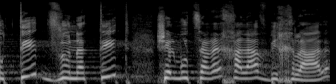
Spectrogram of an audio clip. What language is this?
Hebrew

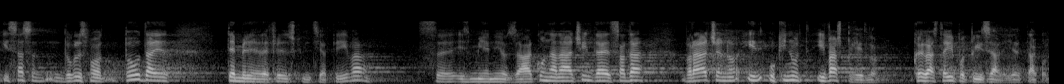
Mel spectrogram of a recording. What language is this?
Croatian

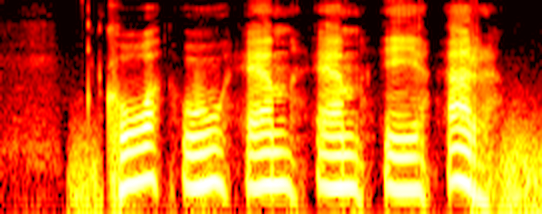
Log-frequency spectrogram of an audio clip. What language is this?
Swedish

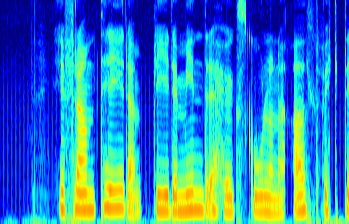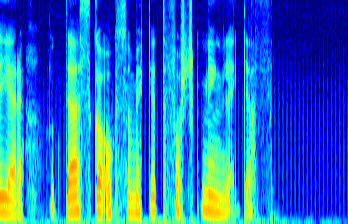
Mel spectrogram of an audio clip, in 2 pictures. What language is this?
Swedish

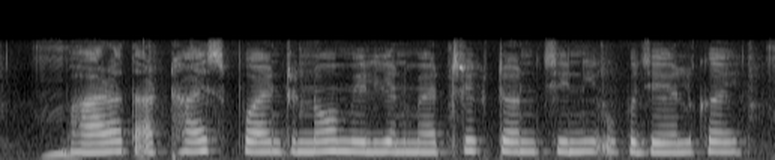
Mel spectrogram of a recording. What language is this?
Maithili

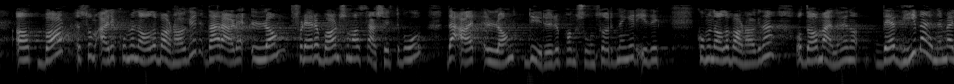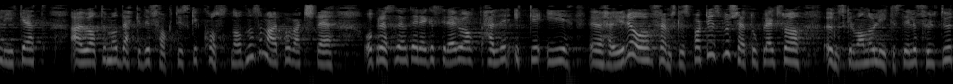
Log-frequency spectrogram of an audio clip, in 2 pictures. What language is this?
Norwegian Bokmål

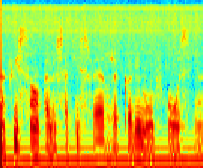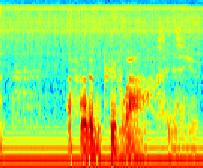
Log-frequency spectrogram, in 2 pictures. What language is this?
French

